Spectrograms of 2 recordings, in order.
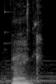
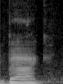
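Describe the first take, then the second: First: The vowel sounds like the 'e' of beg. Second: The vowel is the open 'a' of bag. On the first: This is how another person says it. "And they say big" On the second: This is the usual pronunciation. "They don't say bag"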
